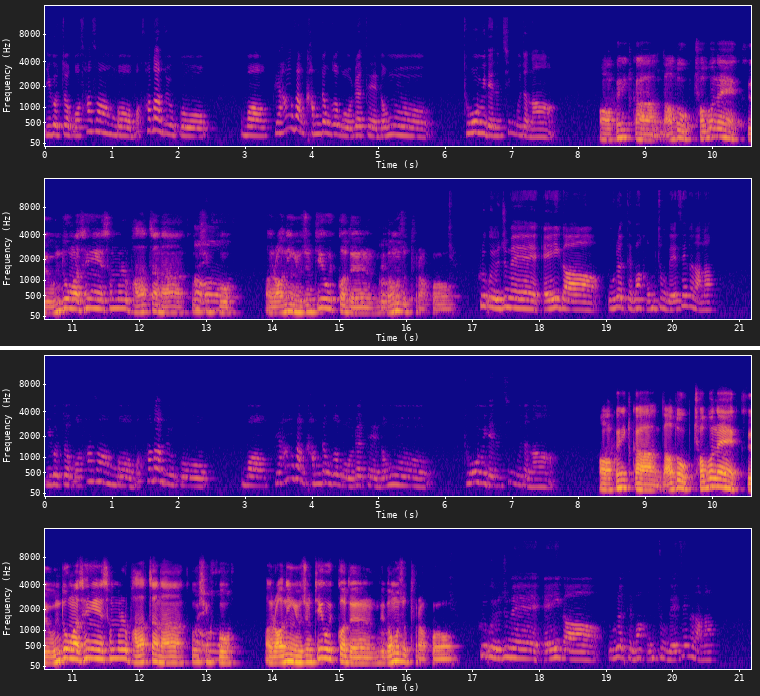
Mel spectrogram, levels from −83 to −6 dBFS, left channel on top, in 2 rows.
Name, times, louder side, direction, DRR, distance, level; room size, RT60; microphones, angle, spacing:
voice 1, 0.0-2.4 2.9-5.8 6.3-7.7 9.1-9.5 12.8-13.4 15.6-15.9 17.1-20.6, left 4 dB, 70° left, 0.4 m, -38 dB
voice 2, 8.3-13.4 13.9-16.8, right 7 dB, 90° right, 0.3 m, -26 dB
2.7 x 2.1 x 2.2 m
head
